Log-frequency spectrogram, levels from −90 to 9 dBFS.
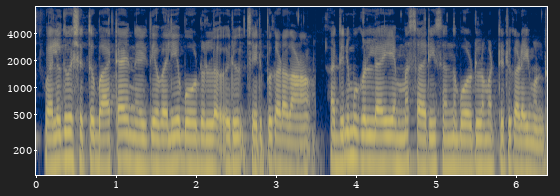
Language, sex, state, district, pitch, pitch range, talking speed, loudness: Malayalam, male, Kerala, Kollam, 135 Hz, 130-145 Hz, 170 wpm, -15 LUFS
